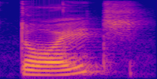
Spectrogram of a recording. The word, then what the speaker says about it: Deutsch: next letter combination is which is simply pronounced like CH in English here we have the example of the word Deutsche Deutsch which means German and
